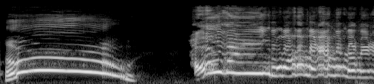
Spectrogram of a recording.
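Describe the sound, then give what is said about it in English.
A person voices two loud wolf-like howls, imitating a digital-sounding VR hound howl. The first is a smooth tone that bends down at the end. After a short pause, the second comes out raspy, buzzy and electronic-sounding. “It sounded like it's a cross between a wolf howl and a dial-up modem.”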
